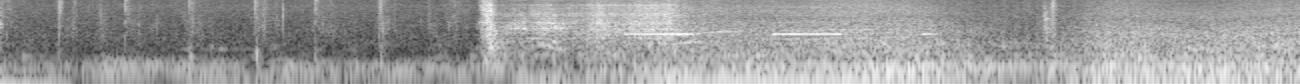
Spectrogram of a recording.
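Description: A vehicle in Teardown, a game set at docks, gives a few reversing-style beeps over an idling engine, then the motor revs up into a steady, loud driving rumble.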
